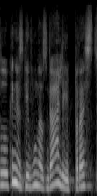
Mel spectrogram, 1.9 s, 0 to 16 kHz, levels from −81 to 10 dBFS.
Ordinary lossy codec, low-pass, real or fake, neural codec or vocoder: AAC, 48 kbps; 14.4 kHz; fake; autoencoder, 48 kHz, 32 numbers a frame, DAC-VAE, trained on Japanese speech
